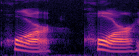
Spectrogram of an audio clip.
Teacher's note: 그래서 W 소리는 빼고 발음하겠습니다. 그냥 크 소리하고 or 하는 소리를 연결해서 core, core 이렇게 해요.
